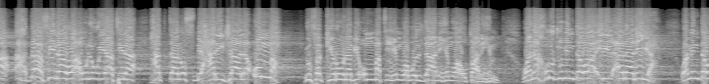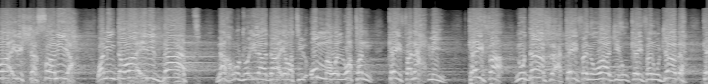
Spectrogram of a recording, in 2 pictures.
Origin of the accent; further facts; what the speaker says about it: Syria; يجب أن نعترف بأن بلدنا سوريا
